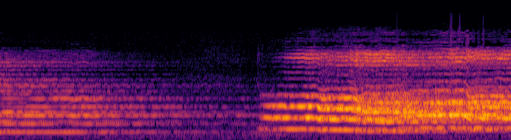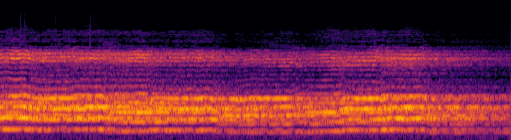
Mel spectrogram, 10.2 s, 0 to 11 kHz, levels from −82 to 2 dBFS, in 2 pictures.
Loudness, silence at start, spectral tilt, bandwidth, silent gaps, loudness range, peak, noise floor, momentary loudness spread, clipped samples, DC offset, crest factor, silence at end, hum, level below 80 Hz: -17 LUFS; 0 s; -6.5 dB/octave; 5.6 kHz; none; 6 LU; -4 dBFS; -48 dBFS; 15 LU; under 0.1%; under 0.1%; 14 dB; 0 s; none; -64 dBFS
